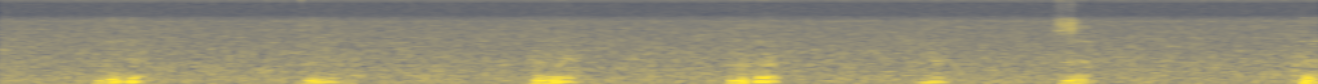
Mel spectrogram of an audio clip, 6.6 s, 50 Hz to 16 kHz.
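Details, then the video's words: A six-month-old Maine Coon kitten snoring in its sleep: soft low snuffling snores about once a second, quiet against a faint indoor hiss, with a brief sharp click near the end. "Котенок Мейн -кун (6 месяцев) храпит Kitten is snoring"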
